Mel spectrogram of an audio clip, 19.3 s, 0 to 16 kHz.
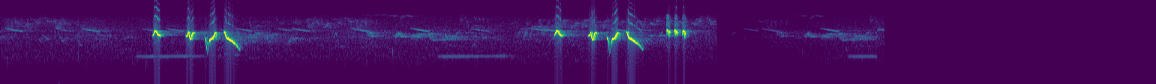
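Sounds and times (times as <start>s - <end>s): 
Silver-eared mesia song: 0.0s - 14.7s.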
